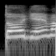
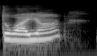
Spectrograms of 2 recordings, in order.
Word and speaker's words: Toyen: Y ahora vamos a Toyen, vamos a decirle Toyen en español, así se escribe con Y, pero la pronunciación es Tuayon, de como, como una contracción de Situayon, De la palabra eh, ciudadanos en, en francés.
